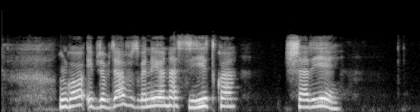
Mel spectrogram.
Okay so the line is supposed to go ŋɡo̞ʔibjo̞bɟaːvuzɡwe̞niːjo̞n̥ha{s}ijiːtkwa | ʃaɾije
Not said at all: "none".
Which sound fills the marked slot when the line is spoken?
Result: s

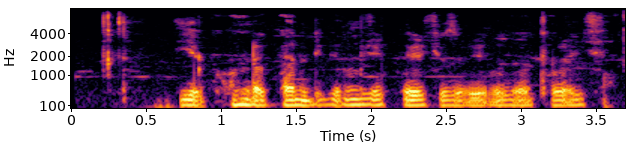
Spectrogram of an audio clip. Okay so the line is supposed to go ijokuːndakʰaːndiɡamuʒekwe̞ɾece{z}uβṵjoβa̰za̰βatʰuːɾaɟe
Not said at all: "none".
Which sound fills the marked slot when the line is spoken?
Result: z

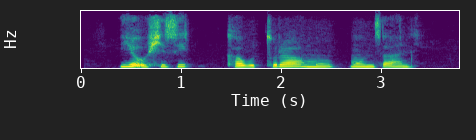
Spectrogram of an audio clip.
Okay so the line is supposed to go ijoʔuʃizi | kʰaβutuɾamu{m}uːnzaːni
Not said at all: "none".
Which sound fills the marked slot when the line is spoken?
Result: m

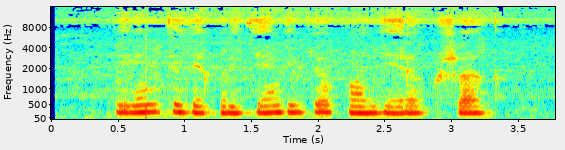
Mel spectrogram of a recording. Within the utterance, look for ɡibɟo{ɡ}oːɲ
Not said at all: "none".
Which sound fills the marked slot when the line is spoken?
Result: k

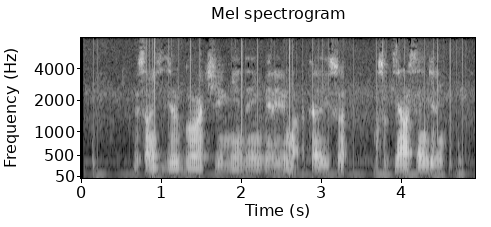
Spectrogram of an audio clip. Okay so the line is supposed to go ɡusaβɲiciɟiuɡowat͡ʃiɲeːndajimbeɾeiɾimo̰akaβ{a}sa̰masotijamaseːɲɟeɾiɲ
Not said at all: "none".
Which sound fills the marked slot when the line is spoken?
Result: i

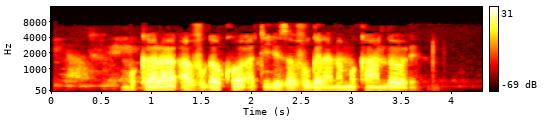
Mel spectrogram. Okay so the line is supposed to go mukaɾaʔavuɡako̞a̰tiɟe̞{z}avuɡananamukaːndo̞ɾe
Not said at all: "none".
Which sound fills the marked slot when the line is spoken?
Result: z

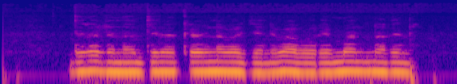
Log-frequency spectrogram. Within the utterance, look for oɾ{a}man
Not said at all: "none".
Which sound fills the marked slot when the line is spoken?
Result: e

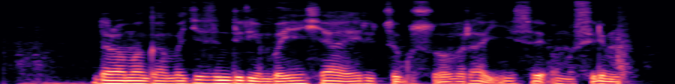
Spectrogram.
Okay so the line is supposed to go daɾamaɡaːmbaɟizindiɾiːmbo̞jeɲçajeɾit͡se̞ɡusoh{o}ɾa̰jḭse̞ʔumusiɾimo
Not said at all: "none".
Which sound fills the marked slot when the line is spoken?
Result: o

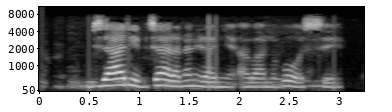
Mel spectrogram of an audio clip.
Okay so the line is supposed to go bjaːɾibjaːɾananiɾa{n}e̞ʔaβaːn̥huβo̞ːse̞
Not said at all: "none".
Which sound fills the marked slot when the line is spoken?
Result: ɲ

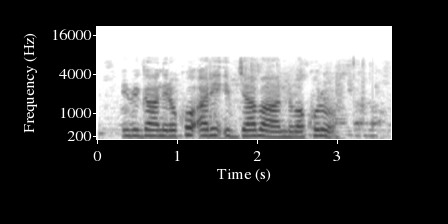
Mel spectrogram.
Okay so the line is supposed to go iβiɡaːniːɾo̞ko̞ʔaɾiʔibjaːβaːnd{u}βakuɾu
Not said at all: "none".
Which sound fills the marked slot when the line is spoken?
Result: u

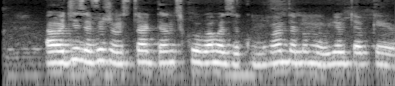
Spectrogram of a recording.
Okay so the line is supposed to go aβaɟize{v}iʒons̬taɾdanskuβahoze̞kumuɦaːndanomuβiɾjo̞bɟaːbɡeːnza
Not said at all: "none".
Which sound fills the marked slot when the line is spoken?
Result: v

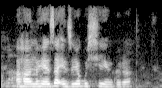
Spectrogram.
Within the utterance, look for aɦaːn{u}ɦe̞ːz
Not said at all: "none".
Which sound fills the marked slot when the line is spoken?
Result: u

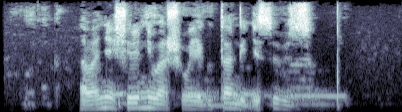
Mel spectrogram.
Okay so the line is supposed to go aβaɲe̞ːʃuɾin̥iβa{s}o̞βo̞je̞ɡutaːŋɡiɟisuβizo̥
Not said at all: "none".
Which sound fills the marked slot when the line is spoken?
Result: ʃ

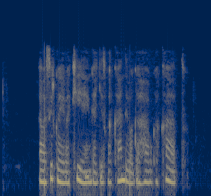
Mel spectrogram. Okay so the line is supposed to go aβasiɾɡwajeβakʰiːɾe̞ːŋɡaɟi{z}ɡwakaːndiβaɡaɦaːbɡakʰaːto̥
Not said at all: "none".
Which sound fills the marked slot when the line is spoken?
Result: z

